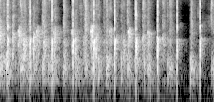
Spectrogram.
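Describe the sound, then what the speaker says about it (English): A Toastmasters club audience at a Cincinnati meeting claps in a dense, lively round of applause, many close, sharp hand claps overlapping steadily throughout. "And let's give Steve a round of applause for his role as Toastmaster today"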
